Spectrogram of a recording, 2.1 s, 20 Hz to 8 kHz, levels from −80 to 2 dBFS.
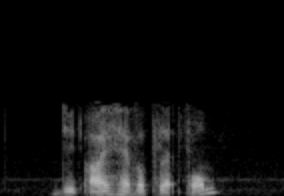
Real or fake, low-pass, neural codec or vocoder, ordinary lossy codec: fake; 7.2 kHz; codec, 16 kHz in and 24 kHz out, 1 kbps, XY-Tokenizer; AAC, 16 kbps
